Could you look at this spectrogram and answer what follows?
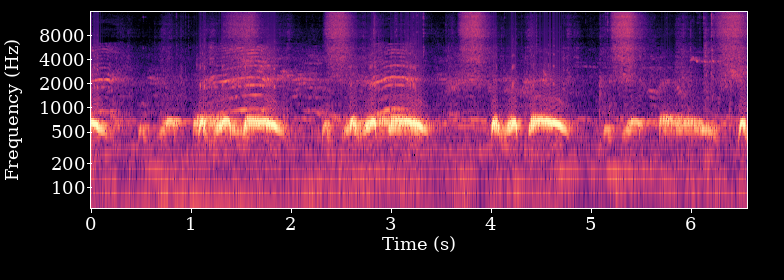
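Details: Malaysian spotted dove, 'thúc gù' coo line, in decoy training: loud, rich coo phrases in paired rhythm, punctuated by regular sharp clicking bursts.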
